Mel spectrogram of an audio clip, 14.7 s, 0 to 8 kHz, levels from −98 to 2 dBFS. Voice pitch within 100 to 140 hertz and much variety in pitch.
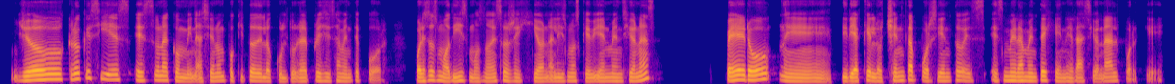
No: low, 135 Hz; average, 3.2 semitones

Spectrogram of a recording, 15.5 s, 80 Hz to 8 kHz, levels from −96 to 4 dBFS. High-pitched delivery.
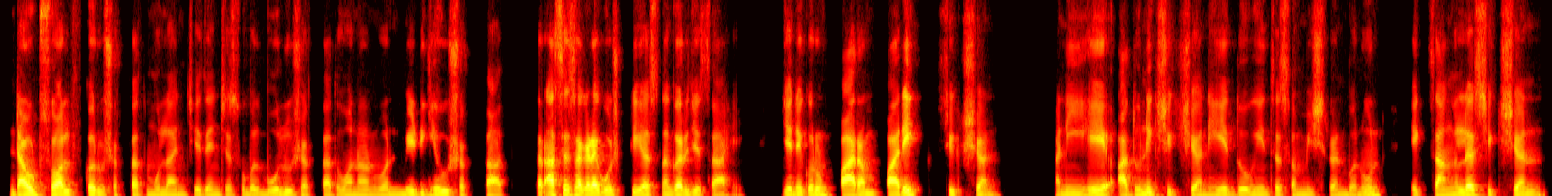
No: low, 110 Hz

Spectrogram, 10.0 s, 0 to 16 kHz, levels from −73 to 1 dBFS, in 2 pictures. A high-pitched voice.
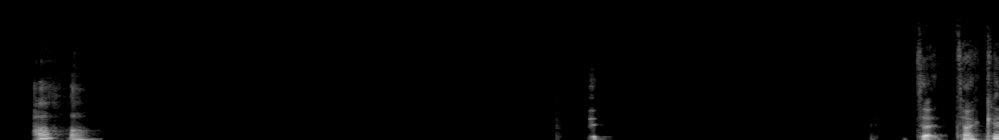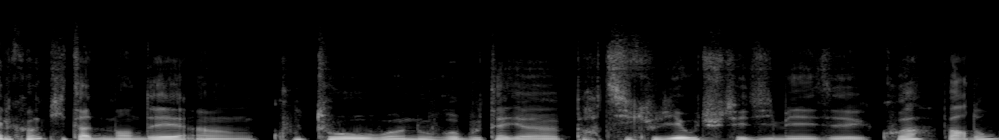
No: low, 115 Hz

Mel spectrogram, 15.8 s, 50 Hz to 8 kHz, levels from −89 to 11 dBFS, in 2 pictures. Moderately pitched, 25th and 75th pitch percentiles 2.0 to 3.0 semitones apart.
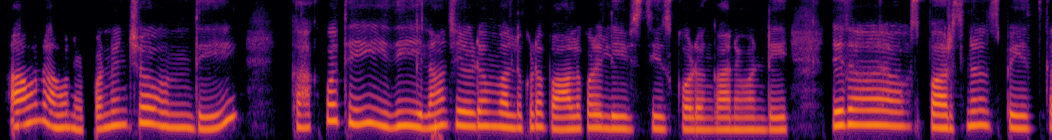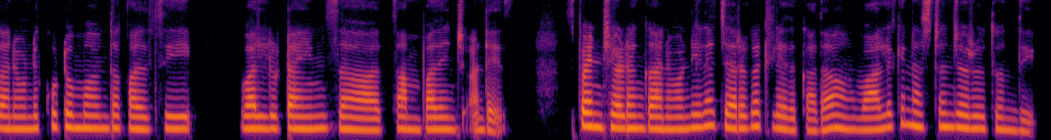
No: high, 225 Hz; narrow, 2.5 semitones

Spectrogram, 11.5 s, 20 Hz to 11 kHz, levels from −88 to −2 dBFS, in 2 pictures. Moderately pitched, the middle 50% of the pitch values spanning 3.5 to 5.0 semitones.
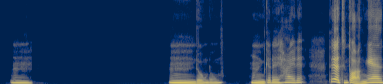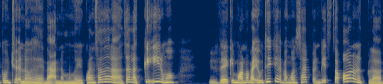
No: high, 230 Hz; average, 4.3 semitones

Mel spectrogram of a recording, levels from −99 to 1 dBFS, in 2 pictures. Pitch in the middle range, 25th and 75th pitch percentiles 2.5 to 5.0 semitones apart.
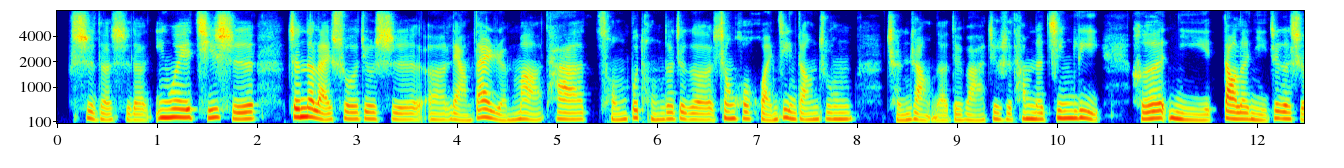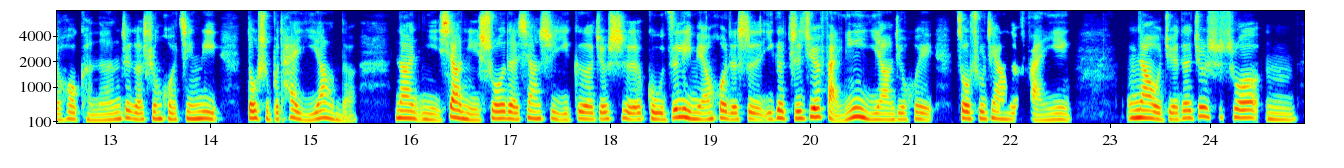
Yes: medium, 170 Hz; average, 3.3 semitones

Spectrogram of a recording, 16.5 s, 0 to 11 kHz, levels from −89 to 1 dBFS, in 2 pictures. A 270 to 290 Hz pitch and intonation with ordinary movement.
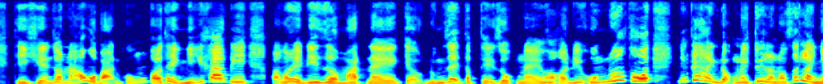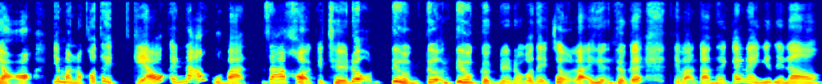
Yes: very high, 285 Hz; average, 4.7 semitones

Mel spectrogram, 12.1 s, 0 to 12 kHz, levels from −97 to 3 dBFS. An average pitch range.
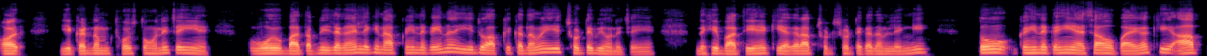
Yes: average, 3.2 semitones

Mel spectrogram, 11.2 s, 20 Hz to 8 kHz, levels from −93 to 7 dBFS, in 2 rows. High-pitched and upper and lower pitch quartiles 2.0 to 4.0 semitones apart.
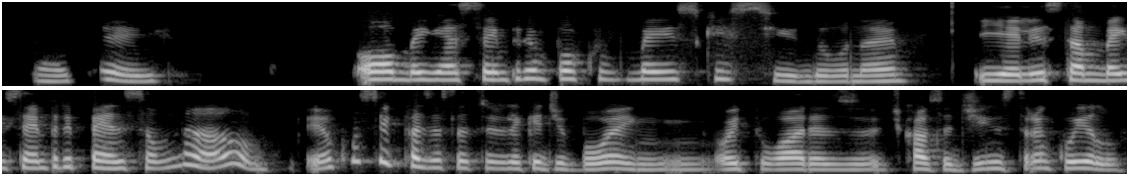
No: high, 235 Hz; average, 4.5 semitones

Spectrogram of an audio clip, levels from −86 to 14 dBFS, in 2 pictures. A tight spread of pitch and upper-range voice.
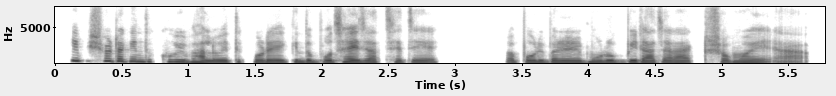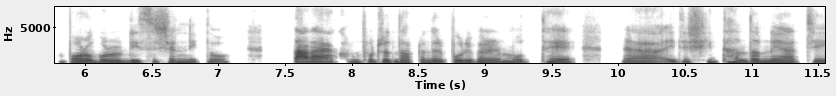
Yes: narrow, 1.8 semitones; high, 210 Hz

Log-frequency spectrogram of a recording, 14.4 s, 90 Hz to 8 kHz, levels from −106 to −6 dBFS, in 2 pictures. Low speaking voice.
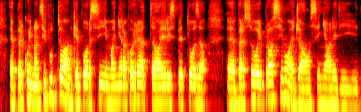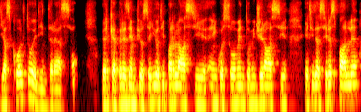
Yes: low, 130 Hz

